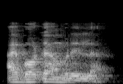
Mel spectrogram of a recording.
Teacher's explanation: अगर हम एक वॉवेल साउंड के बाद दूसरे वॉवेल साउंड का उच्चार करते हैं तो वो क्लियर सुनाई नहीं देते हैं, आपस में मर्ज हो जाते हैं। जैसे मुझे कहना है अ अम्ब्रेला, तो मैं कहूंगा आई बॉट अ अम्ब्रेला, तो इसमें अ बिल्कुल नहीं सुनाई देता है, इसलिए हम लोग एन का उपयोग करते हैं।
